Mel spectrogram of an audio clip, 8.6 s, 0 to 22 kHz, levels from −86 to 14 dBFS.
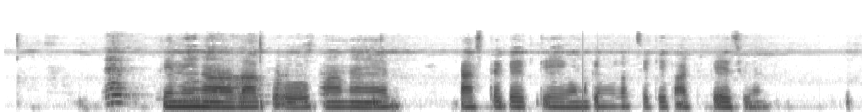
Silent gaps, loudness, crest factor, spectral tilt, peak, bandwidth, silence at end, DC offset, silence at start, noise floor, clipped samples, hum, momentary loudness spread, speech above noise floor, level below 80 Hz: none; -21 LUFS; 18 dB; -6.5 dB/octave; -4 dBFS; 7.4 kHz; 0.15 s; under 0.1%; 1.05 s; -62 dBFS; under 0.1%; none; 15 LU; 42 dB; -56 dBFS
